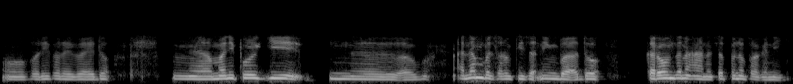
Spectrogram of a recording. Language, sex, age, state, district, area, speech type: Manipuri, male, 18-30, Manipur, Kangpokpi, urban, conversation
